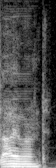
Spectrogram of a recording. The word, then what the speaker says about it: island: equatorial just real quick the S is silent it's pronounced Island sorry that's okay you didn't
